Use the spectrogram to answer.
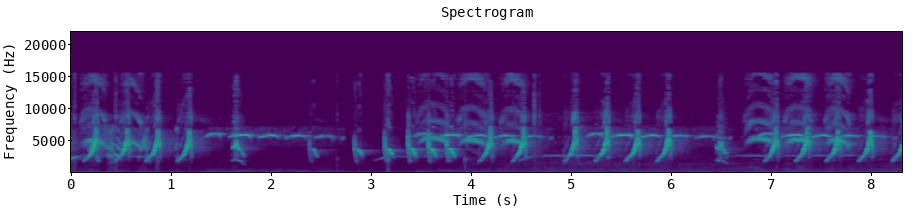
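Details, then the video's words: Bar-winged prinia song meant to draw in wild prinias: dense high chirping, a drawn-out flat whistle, a short gap near three seconds, then regular sharp down-slurred notes repeated briskly. "KOMPILASI suara ciblek untuk pancingan ciblek dan suara pikat ciblek || ciblek gacor"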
